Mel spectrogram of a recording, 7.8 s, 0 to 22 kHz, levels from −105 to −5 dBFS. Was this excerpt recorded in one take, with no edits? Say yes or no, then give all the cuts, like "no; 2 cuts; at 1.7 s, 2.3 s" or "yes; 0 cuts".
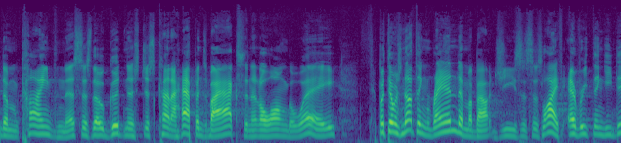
yes; 0 cuts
